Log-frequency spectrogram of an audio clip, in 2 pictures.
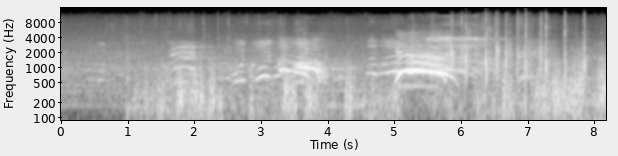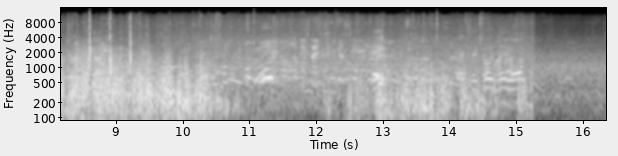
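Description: Spectators cheer and shout outdoors.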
